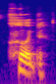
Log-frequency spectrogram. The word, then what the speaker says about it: could: Notice the pronunciation of this word, could. The L is silent.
